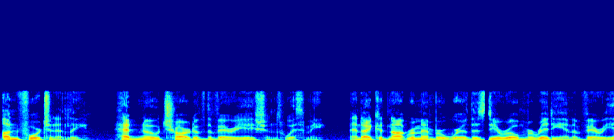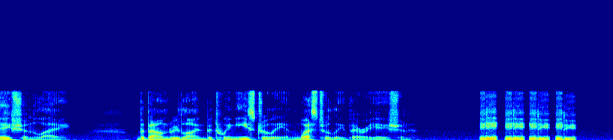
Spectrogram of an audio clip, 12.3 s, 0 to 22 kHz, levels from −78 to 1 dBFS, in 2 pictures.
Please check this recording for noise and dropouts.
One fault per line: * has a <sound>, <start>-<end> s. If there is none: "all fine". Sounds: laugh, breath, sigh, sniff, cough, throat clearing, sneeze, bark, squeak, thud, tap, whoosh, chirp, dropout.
* has a dropout, 4.8-4.9 s
* has a laugh, 10.9-11.9 s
